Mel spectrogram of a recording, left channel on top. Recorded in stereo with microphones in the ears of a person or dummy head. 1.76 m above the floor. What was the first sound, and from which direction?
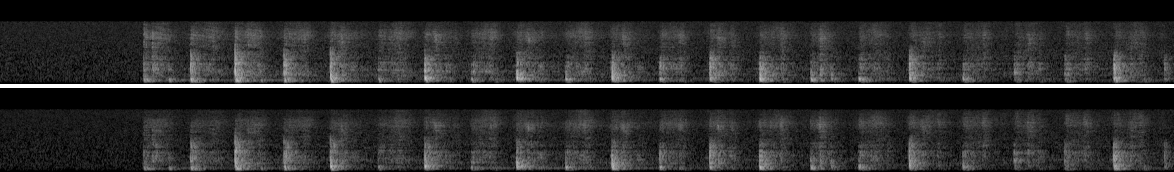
Footsteps, 35° left (ahead or behind).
